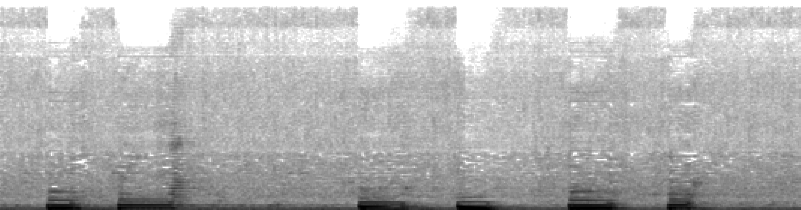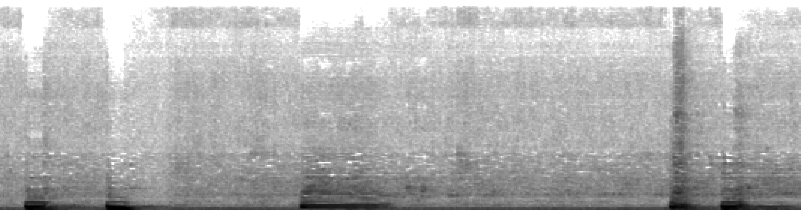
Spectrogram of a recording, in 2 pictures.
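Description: A guitar played alone in short, spaced phrases: pairs of plucked notes that ring and fade, with pauses between them, and a longer sustained chord about eleven seconds in.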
